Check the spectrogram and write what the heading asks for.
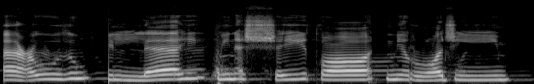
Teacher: لام کو پتلا پڑھنا ہے، یعنی باریک، موٹا نہیں پڑھنا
